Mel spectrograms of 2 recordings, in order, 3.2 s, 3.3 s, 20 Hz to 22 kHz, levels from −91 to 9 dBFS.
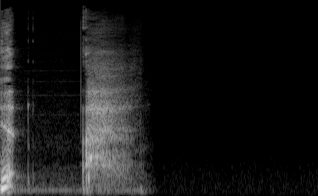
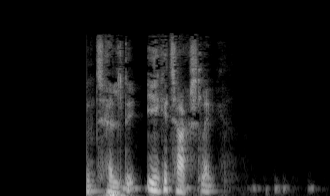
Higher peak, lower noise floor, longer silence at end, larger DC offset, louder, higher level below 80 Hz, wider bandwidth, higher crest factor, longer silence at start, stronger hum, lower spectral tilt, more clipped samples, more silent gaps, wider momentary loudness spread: first, 0 dBFS vs -6 dBFS; first, -81 dBFS vs -56 dBFS; first, 1.9 s vs 1.15 s; neither; about the same, -22 LUFS vs -24 LUFS; second, -72 dBFS vs -36 dBFS; first, 17 kHz vs 11 kHz; about the same, 24 dB vs 20 dB; second, 0 s vs 0.85 s; neither; about the same, -6 dB/octave vs -5.5 dB/octave; neither; neither; first, 16 LU vs 13 LU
